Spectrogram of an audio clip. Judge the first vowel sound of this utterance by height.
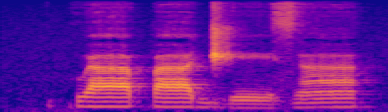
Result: low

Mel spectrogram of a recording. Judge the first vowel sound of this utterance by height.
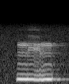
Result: high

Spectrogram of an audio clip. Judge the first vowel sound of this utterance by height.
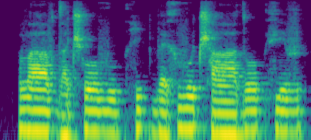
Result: low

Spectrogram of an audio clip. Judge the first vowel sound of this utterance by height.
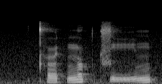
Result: mid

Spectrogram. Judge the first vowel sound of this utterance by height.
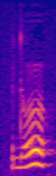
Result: high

